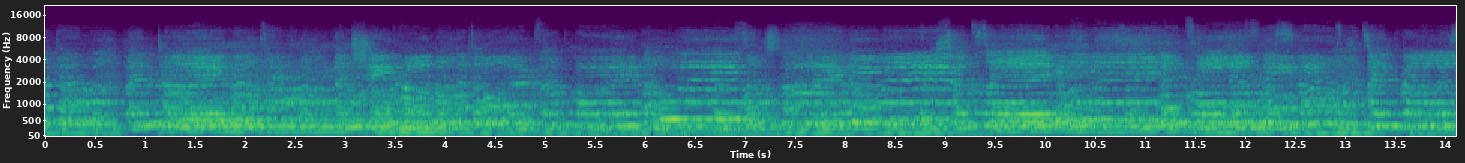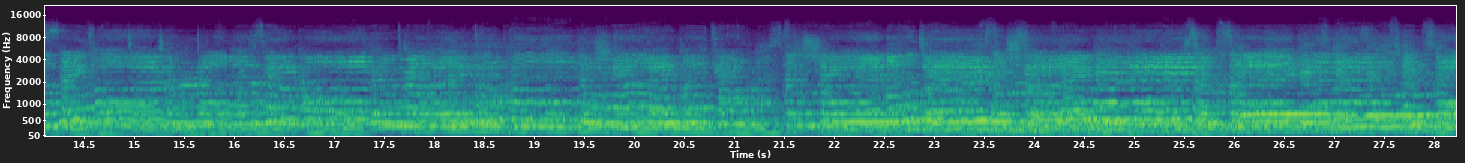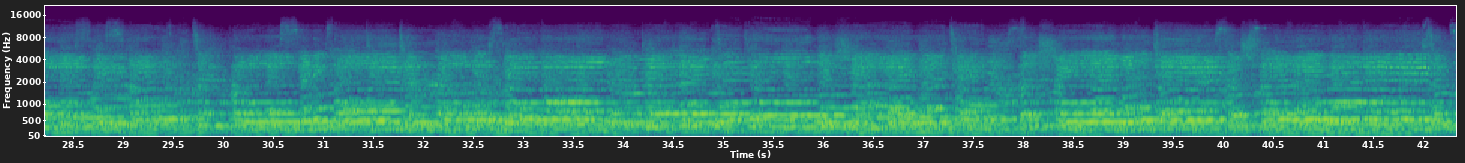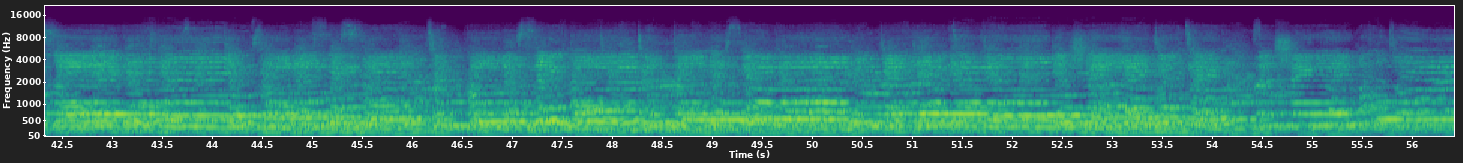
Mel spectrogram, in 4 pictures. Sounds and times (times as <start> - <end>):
A capella: 0.0 - 56.4
Singing: 0.0 - 56.4.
